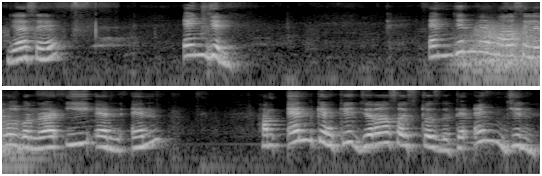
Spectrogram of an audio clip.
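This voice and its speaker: A woman teaching a lecture, spelling words out letter by letter and drawing out syllables slowly, with an Indian English accent on English words. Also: high voice, animated, slight background noise. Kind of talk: classroom lecture.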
